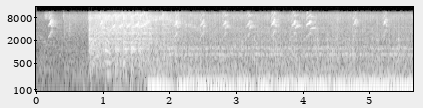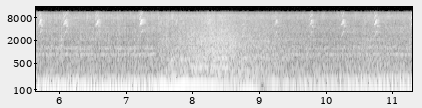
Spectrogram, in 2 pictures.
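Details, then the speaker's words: Nissan R34 Skyline being serviced before storage: after start the idle sounds lumpy and uneven, with a loping beat and a brief dip around eight seconds; a rough idle. "[Music] listen to how lumpy this thing is"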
